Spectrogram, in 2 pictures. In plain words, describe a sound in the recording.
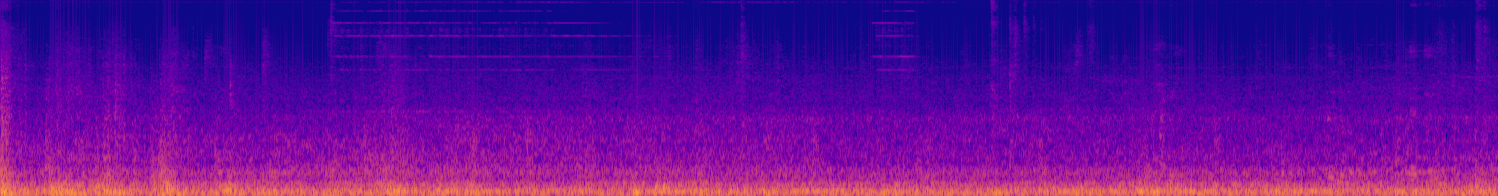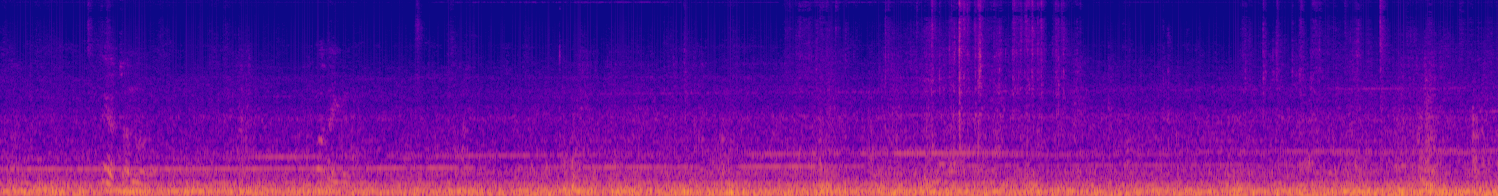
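Wheels clack over rail joints.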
